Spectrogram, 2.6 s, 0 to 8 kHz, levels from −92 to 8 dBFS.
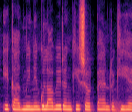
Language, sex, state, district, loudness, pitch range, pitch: Hindi, female, Uttar Pradesh, Lucknow, -15 LUFS, 225-235 Hz, 230 Hz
